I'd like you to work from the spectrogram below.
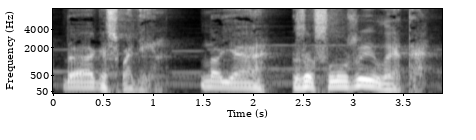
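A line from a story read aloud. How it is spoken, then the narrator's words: Plain. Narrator (Russian): ответил нищий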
